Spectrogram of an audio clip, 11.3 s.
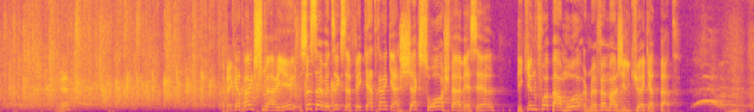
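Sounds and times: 
audience applause: 0.0s - 5.2s
speech: 0.8s - 1.3s, 3.3s - 10.2s.

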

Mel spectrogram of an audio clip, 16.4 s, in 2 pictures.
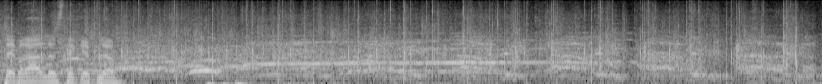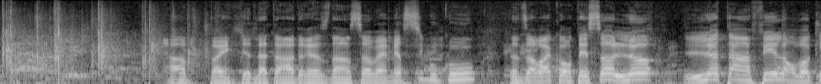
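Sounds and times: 
speech: 0.0s - 1.4s, 9.9s - 16.4s
audience applause and cheering: 0.0s - 10.6s.

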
